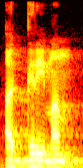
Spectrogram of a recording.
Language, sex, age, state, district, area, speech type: Sanskrit, male, 18-30, Karnataka, Bangalore Urban, urban, read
